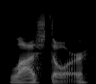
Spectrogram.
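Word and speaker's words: L'Âge d'Or: Uh, let's talk about uh why don't you pronounce this actually, Mr. Lordor or Large Door?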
